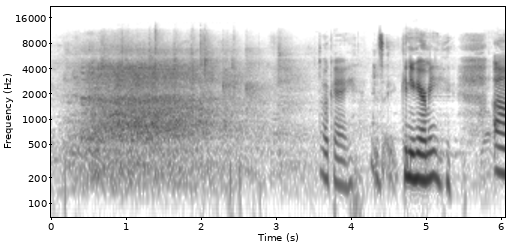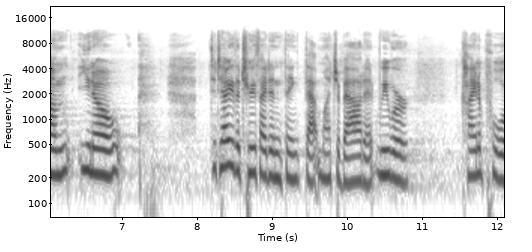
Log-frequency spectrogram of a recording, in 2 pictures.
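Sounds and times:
crowd noise in a hall: 0.0s - 3.7s.

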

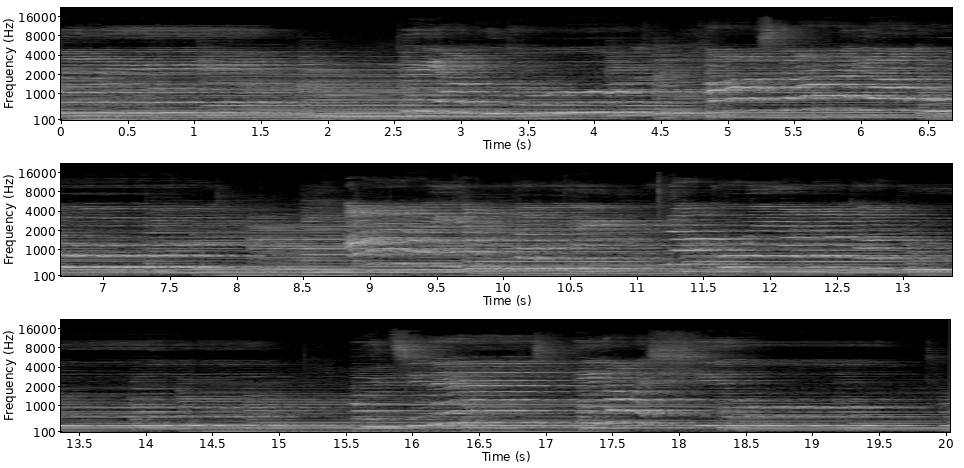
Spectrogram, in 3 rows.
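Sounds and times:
girl singing into microphone: 0.0s - 20.0s
musical accompaniment: 0.0s - 20.0s.

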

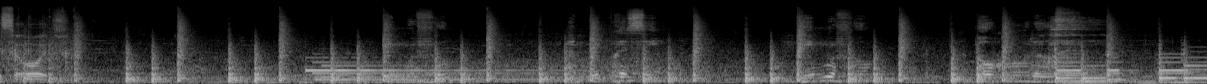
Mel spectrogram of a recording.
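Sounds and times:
music with drum beat: 0.0s - 12.0s.

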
